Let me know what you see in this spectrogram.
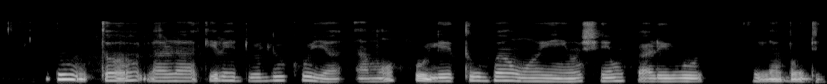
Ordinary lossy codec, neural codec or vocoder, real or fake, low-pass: none; codec, 16 kHz, 4 kbps, X-Codec, WavLM features, trained on Multilingual LibriSpeech; fake; none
